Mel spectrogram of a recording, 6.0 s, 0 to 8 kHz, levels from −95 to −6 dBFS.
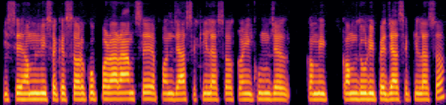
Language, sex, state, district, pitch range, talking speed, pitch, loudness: Bhojpuri, male, Bihar, Saran, 170-175 Hz, 250 wpm, 170 Hz, -18 LUFS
